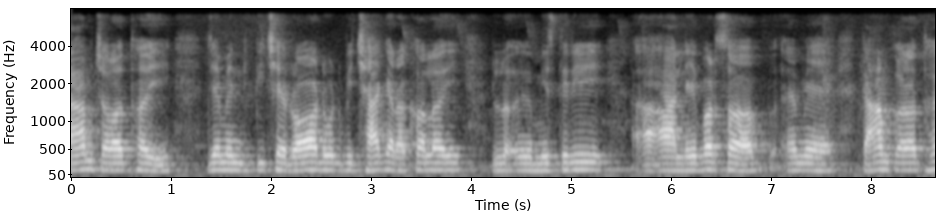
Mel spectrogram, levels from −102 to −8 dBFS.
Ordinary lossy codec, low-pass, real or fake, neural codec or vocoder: none; 7.2 kHz; real; none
